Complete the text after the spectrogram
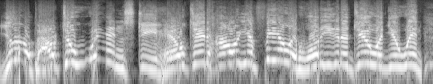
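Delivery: very high, excited squeal of an interviewer; gushing Fox News host. Acted. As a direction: fawn breathlessly over the guest, hammed up. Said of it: "The Fox News is always like".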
